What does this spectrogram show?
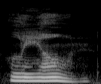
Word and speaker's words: Lyonne: How exactly do you pronounce the 6th word? Leon.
